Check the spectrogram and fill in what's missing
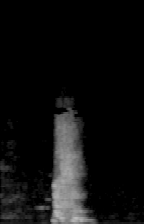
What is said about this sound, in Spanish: ¿Qué pasó? Estornudaste.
